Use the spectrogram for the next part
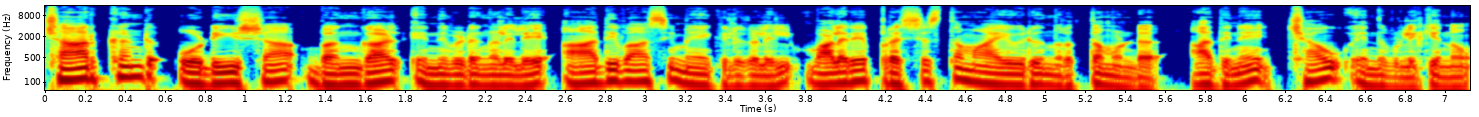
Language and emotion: Malayalam, neutral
